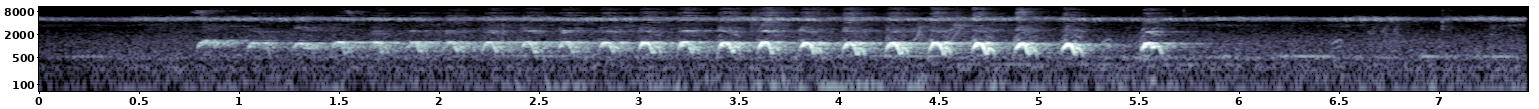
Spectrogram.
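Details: A Grey plantain-eater in The Gambia, recorded close up, gives a long run of about twenty loud, hollow cackling notes that swell in volume, then break off, over a steady high insect whine.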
